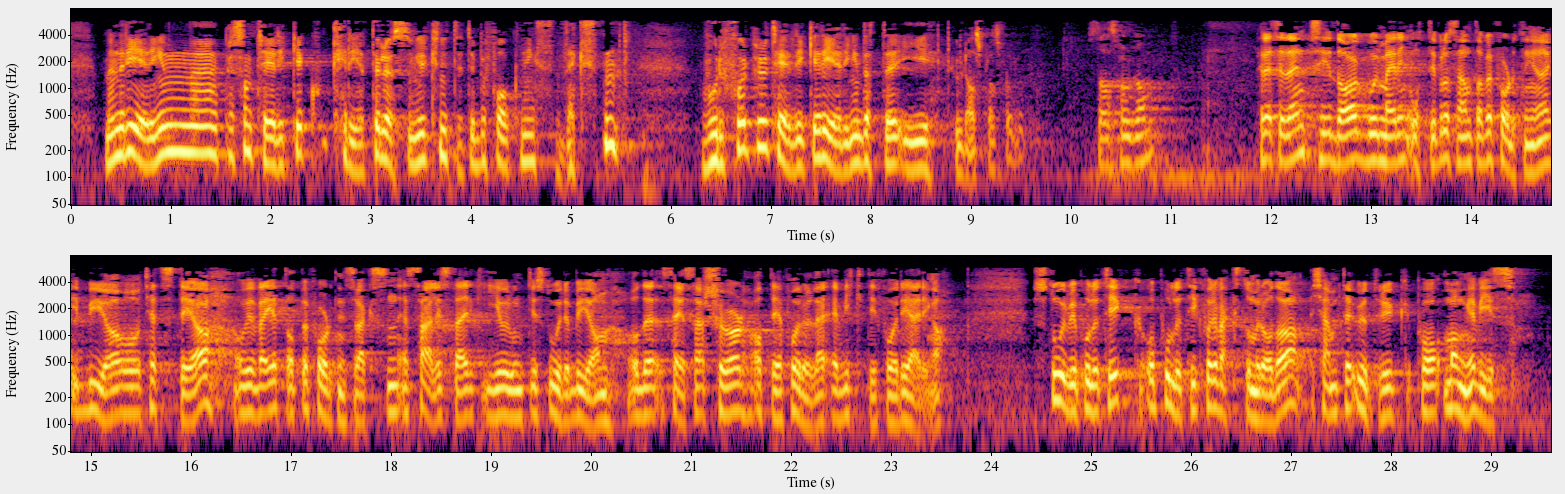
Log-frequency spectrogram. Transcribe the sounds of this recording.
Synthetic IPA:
mɛnɾɛjeːɾɪŋənpʰɾɛsɑnt̪ʰeːɾəɾɪkːəkʰʊŋkʰɾeːt̪əløːsnɪŋəɾkʰnʏt̪ʰːət̪ʰːɪlbəfɔlknɪŋsʋɛkst̪n | ʋʊɾfɔɾpʰɾɪʊɾɪt̪ʰeːɾəɾɪkːəɾɛjeːɾɪŋənd̪ɛt̪ːəɪhʉːd̪ɑ̰spʰlɑt̪fɔɾmən | st̪ɑːt̪sfɔɡɑn | pʰɾɛsɪd̪ɛnt̪ɪd̪ɑːɡ̚buːɾmeɪɾɛnɔt̪ːɪpʰɾʊsɛnt̪ɑʋbəfɔlknɪŋənəɪbyːɑɔçɛt̪st̪eːɑɔʋɪʋeɪt̪ʰɑt̪̚bəfɔlknɪŋsʋækst̪n̩ʔæ̰sæːɭɪst̪æɾkʰɪɔɾʉnt̪̚d̪ɪst̪uːɾəbyːɑnɔ̰d̪ɛsæɪsæɪʂøːɽɑ̰t̪̚d̪ɛfɔɾɔlːəʔæɾʋɪkt̪ɪfɔɾɛjæ̰ːɾɪ̰ŋɑ | st̪uːɾbyːpʰʊlɪt̪ʰɪkːʰɔpʰʊlɪt̪ʰɪkːfɔɾʋɛkst̪ɔmɾoːd̪ɑçɛmːt̪ʰɪlʉːt̪ʰɾʏkpʰɔmɑŋːəʋiːs

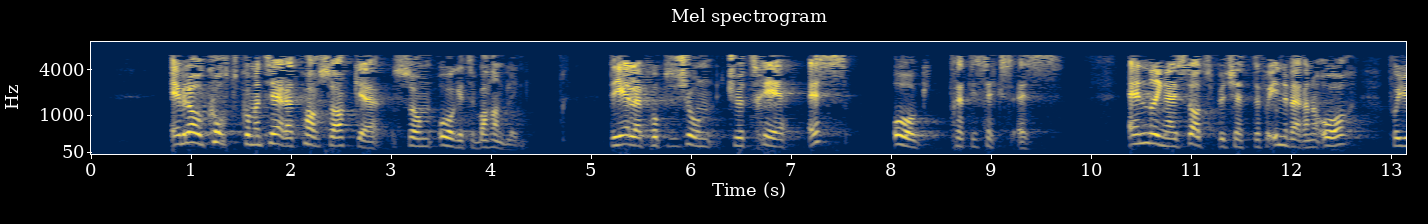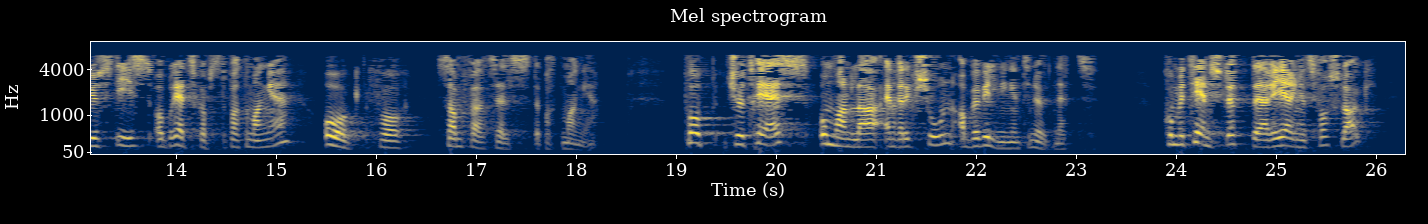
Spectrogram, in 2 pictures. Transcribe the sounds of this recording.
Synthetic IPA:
ɛːɡʋɪloːʋəkʰʊʁt̪kʰʊmənt̪ʰeːʁəɛt̪̚pʰɑʁsɑːkəɾsɔmoːɡət̪ʰɪlbəɦɑnd̪lɪ̰ŋ | d̪̥ɛjɛlːəpʰʁʊpʊsɪʃuːnc͡çʉːət̪ʰʁeːʔɛs | ʔoːɡt̪ʰʁɛt̪ɪsɛksɛ̰s | ɛnd̪ʁɪŋɑist̪ɑːt̪sbʉd̪ʃɛt̪ːəfɔʁɪnːəbæːʁɑnə̰ʔoːʁfɔjʉst̪iːso̰ːbəʁeːd̪skɑːpsd̪ɛpɑʁt̪əmɑŋːə | oːɡfɔʁ | sɑmfæʁd̪sɛlsd̪̥ɛpɑʁt̪əmɑ̰ŋːə̰ | pʰɔpc͡çʉːət̪ʰʁeːɛsʊmhɑnd̪lɑɛ̰ɪnʁɛd̪ʉkʃuːnɑ̰ːʋbəʋɪlɡnɪŋənt̪ʰɪlnøːd̪nɛt̪ | kʰʊmɪt̪ʰeːənst̪œt̪ːəʁɛjeːʁɪŋənsfɔʁʂlɑːɡ

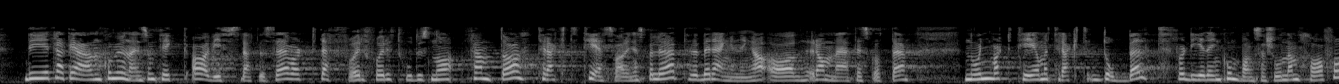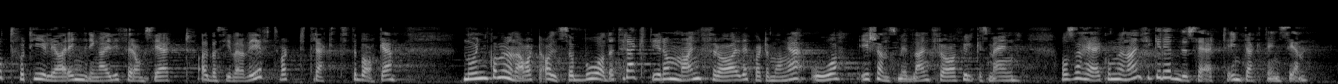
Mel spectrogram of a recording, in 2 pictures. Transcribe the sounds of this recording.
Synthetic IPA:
d̪ɪt̪ʰɾɛt̪ːɪeːnkʰʊmʉːnənəsɔmfɪkɑːʋjɪft̪slɛt̪ːəlsəʋɑʈd̪æɾfɔɾfɔɾt̪ʰuːt̪ʉːsn̩ɔfɛmt̪ɔt̪ʰɾækt̪ʰːeːsʋɑ̰ːɾənəsbəløːpʋɛːbəɾæŋnɪŋɑʔɑʋɾɑmːət̪ʰɛskɔt̪ːə | nʊnʋɑʈt̪ʰːeːɔmɛt̪ʰɾækt̪d̪ɔbːəlt̪fɔɖiːd̪ɛnkʰʊmpɑŋsɑʂuːn̩d̪ɛmhɑfɔt̪ːfɔʈʰiːlɪəɾəɛnd̪ɾɪŋɑɪd̪ɪfəɾɑŋsɪeːʈʔɑ̰ɾbɛɪsjiːʋəɾɑːʋjɪft̪ʰʋɑʈt̪ʰːɾækt̪ʰːɛbɑ̰ːkə | nʊnkʊmʉːnɑʋɑʈːɑ̰lt̪sɔboːd̪ət̪ʰɾækt̪ɪɾɑmːɑnfɾɑd̪ɛpɑʈəmɑŋːəʔɔʔɪʂœnsmɪ̰d̪lənfɾɑfʏlkəsmɛn | ɔs̬ɔɦæːɾkʊmʉːnənfɪkɾɛd̪ʉsḛːʈɪnt̪ʰɛkt̪ə̰nsɪ̰ːn

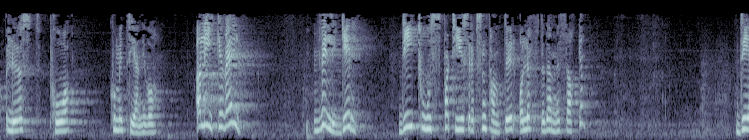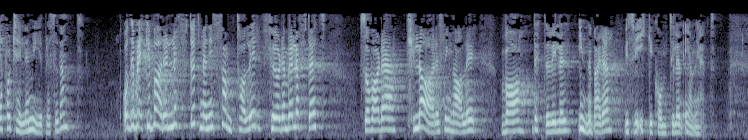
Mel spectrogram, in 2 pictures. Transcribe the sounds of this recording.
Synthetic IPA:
løːst̪ | pʰɔ | kʰʊmɪt̪ʰeːnɪʋoː | ʔɑliːkəʋɛl | ʋɛlɡəɾ | d̪ɪt̪ʰuːspʰɑʈʰiːəsɾɛpɾə̥snt̪ʰɑnt̪əɾɔlœft̪əd̪ɛmːəsɑːkən | d̪ɛfɔʈʰɛlːəɾmyːəpʰɾɛsɪd̪ɛnt̪ | ʔɔd̪ɛblɛɪkːəbɑːɾəlœft̪ət̪mɛnɪsɑmt̪ʰɑːləɾføːɖɛnblɛlœft̪ət̪ | sɔʋɑɖɛkʰlɑːɾəsɪŋnɑːləɾ | ʋɑːd̪ɛt̪ːəʋɪlːəɪnːəbæːɾəʋɪsʋɪʔɪkːəkʰɔmːt̪ʰɪlɛnʔeːnɪhḛːt̪

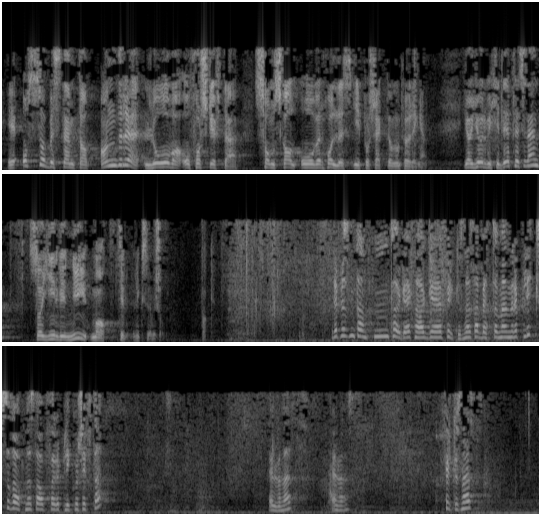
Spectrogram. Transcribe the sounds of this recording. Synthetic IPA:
ɛɔsːɔbəst̪ɛmt̪ɑʋɑnd̪ɾəloːʋəʔɔfɔʂkɾɪft̪ə̰ɾ | sɔmskɑloːʋəɾhɔlːəsɪpʰɾʊʂɛk̚t̪jɛnːʊmføːɾɪ̰ŋə̰n | jɑːjøːɾʋɪɪçəd̪ɛpʰɾɛsɪd̪ɛnt̪sɔjiːɾʋɪnyːmɑːt̪ʰːɪlɾɪksɾɛ̰ʋɪʂṵːn | t̪ʰɑk | ɾɛpɾəsnt̪ʰɑnt̪n̩t̪ʰɔɾɡəkʰnɑːɡfʏlkəsneːshɑɾbɛt̪ːɔmɛnɾɛpʰlɪkːsɔmd̪ɛoːpnəsd̪ɛɔpfɔɾɛpʰlɪkːʊʂɪft̪ə | ɛlʋəneːs | ɛ̰lʋənəs | fʏlkəsneːs

